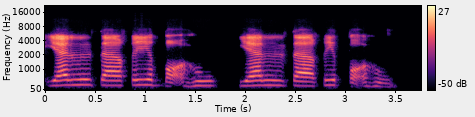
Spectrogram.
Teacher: Qaf pangkal lidah, to di ujung lidah. Tapi dari segi sifatnya itu sama-sama qalqalah. Kemudian dia sama-sama jahar, sama-sama syiddah ya.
